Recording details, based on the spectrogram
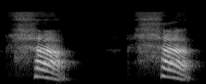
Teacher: ہا کا مخرج جو ہے حلق کے درمیان سے نکلے گا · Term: مڈ تھروٹ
